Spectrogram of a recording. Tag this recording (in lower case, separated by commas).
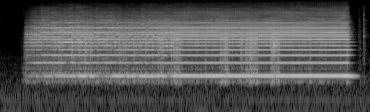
musical instrument, bowed string instrument, music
